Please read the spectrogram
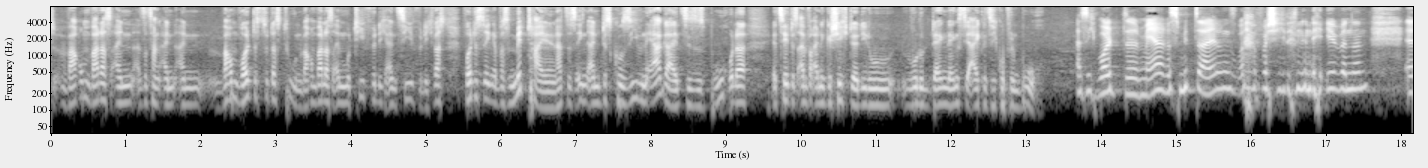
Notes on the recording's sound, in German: Beim Livepodcast auf der Buchmesse Wien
